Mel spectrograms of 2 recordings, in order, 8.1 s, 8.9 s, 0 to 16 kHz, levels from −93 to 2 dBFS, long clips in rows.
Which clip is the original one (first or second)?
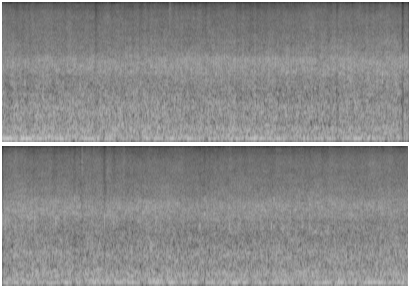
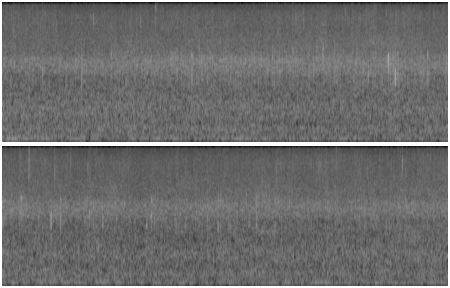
second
